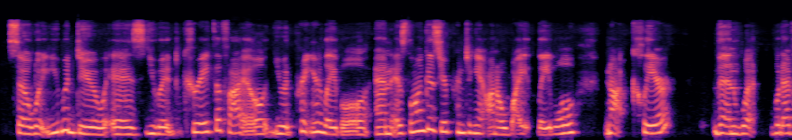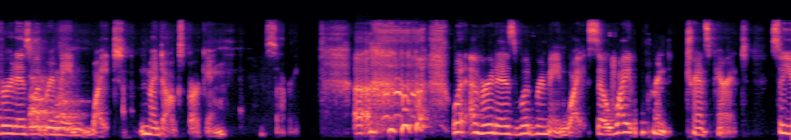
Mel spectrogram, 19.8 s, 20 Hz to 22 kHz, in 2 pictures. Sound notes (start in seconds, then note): 10.2 dog barking; 14.5 laughing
